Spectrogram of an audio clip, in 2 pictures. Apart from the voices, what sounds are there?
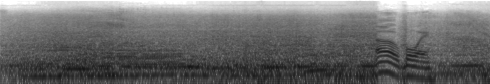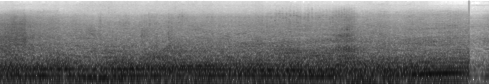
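factory stock race cars racing at Sabine Speedway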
